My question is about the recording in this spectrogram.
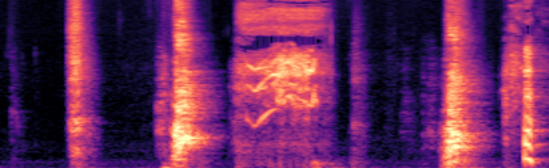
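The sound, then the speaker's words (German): A dog barks several times as a goodbye to listeners, in short loud bursts with a drawn-out whiny yelp in the middle, separated by brief silent pauses. “Stella, sagst du unseren Hörerinnen noch auf Wiedersehen in der Hundesprache?”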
